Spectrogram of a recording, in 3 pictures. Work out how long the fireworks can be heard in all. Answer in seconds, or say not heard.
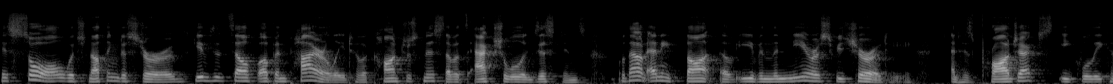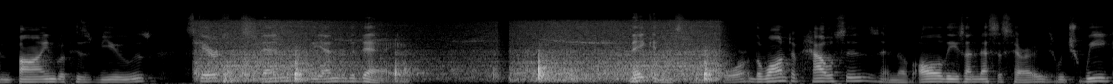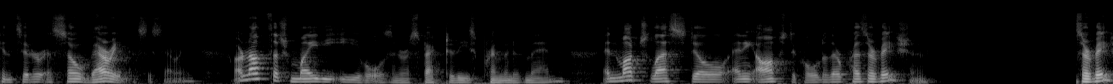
5 s.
